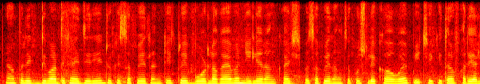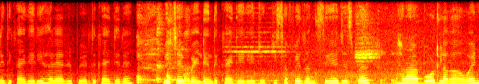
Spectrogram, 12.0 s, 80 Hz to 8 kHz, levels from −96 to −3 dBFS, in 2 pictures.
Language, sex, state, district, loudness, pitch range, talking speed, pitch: Hindi, female, Bihar, Saharsa, -20 LUFS, 190-205 Hz, 320 wpm, 200 Hz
